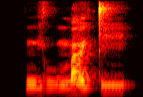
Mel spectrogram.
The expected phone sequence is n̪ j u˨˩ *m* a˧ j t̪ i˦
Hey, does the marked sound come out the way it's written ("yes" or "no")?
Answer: yes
